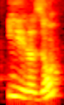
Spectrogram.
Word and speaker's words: ils ont: Ils ont and elles ont. Same thing with those S's are pronounced as Z's in English to create that beautiful liaison.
